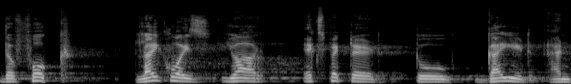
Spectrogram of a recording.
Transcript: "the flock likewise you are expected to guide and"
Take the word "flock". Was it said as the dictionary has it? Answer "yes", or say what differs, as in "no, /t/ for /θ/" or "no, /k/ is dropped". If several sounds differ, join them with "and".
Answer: no, /l/ is dropped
